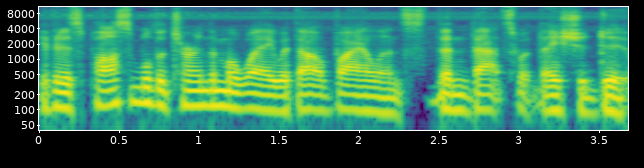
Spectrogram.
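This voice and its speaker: Noticeable background noise sits behind a man whose voice is fairly low in pitch. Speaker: video essayist / head-canon storyteller. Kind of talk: dramatic story reading, second-person narration. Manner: earnest, dramatic, building tension.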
